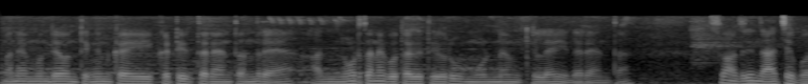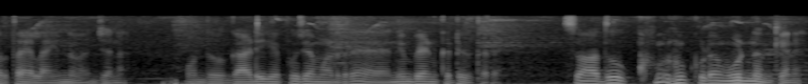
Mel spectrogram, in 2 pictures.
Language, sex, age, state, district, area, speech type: Kannada, male, 30-45, Karnataka, Mysore, urban, spontaneous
